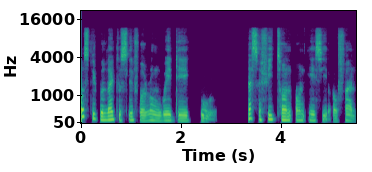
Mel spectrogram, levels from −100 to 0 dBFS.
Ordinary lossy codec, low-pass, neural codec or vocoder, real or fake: none; none; none; real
